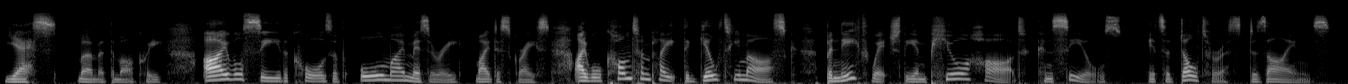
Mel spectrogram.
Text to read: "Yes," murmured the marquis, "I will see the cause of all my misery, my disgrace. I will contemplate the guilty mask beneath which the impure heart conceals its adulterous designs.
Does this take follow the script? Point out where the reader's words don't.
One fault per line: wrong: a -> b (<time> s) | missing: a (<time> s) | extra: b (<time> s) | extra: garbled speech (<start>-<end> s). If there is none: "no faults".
no faults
